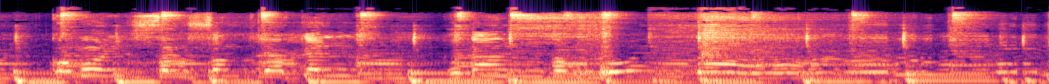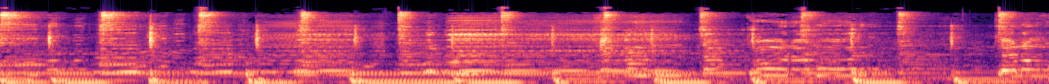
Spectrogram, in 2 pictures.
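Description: Live norteño band music played loud, with accordion over a steady beat of bass and percussion.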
